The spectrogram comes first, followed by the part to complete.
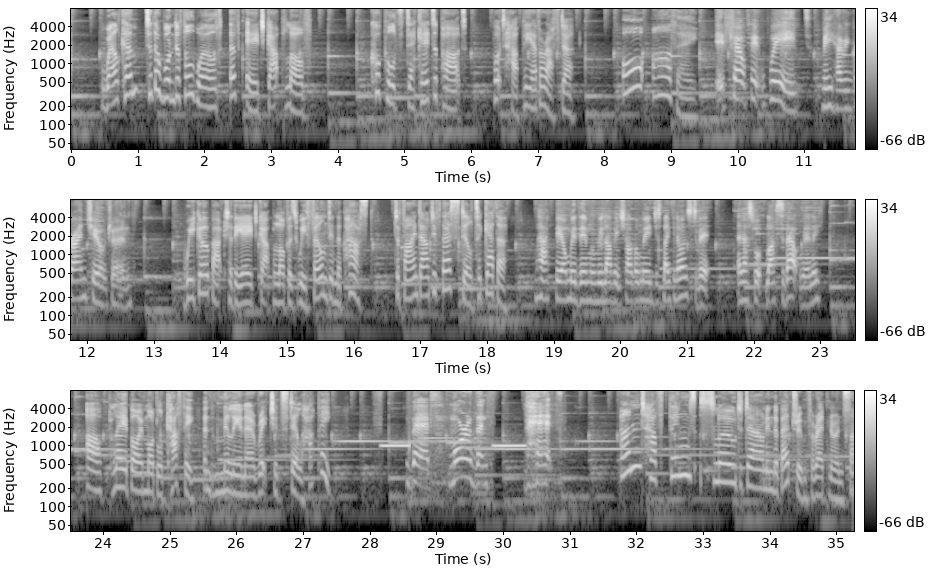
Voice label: conversational amused light; Age Gap Love Doc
